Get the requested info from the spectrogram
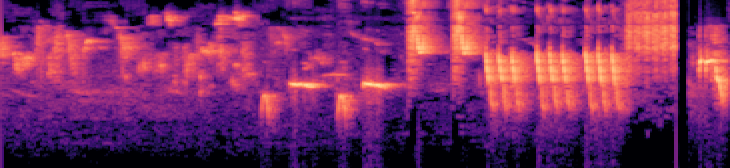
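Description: A nightingale sings a rich, varied phrase: scratchy warbles and pure whistled notes, then rapid rattling trills and a harsh buzzy burst, in quick succession.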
